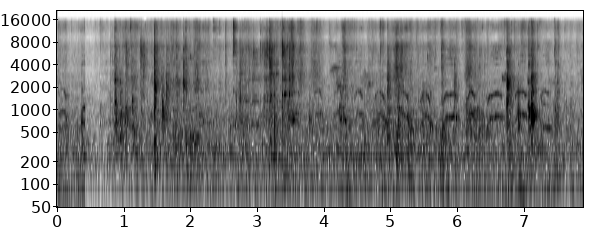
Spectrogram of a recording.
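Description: A litter of four-week-old Belgian Malinois puppies squeaking and whining at play, in many short rising-and-falling calls, with scattered clicks.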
